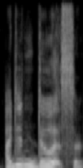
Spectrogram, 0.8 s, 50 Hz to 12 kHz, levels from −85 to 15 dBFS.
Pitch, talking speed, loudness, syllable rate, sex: 275 Hz, 360 wpm, -15 LUFS, 7.0 syllables/s, female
